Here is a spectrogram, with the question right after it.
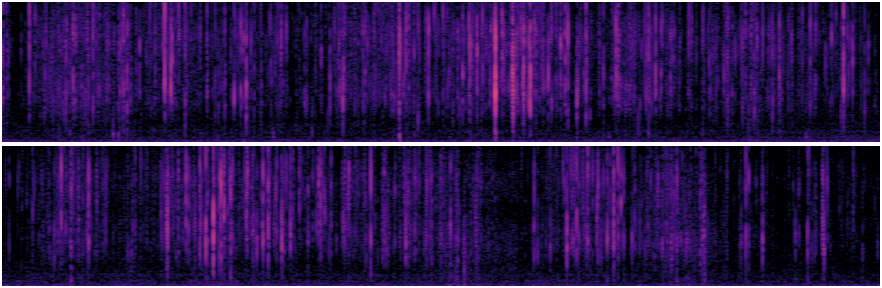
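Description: Long nails scratch across a round, flat, coiled woven seagrass/straw coaster used as a trivet. The result is a dense, dry crackling and rustling, mostly bright and high, with many quick scratchy ticks and little low end.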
